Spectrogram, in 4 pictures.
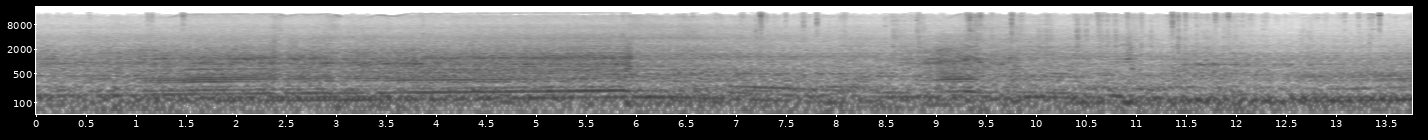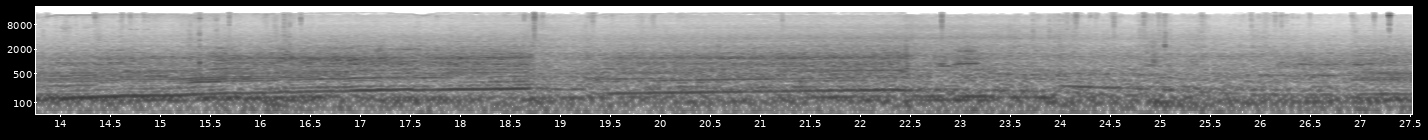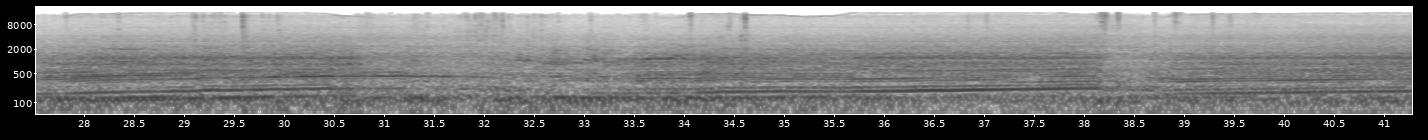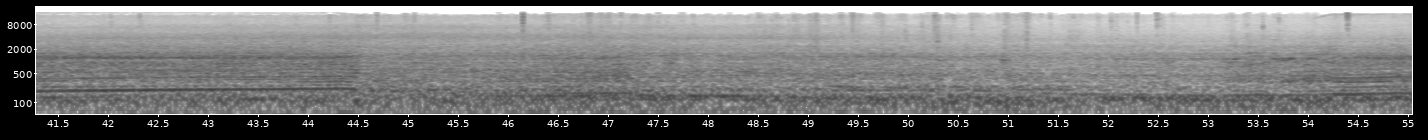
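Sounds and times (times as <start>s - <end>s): car engine accelerating: 0.0s - 55.0s
tyre and road noise: 0.0s - 55.0s.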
